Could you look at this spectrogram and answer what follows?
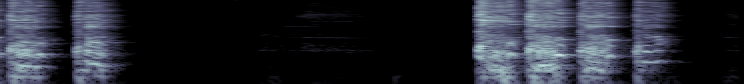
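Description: Two forceful coughs, a pause, then a run of four more; harsh, hard coughing bursts.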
